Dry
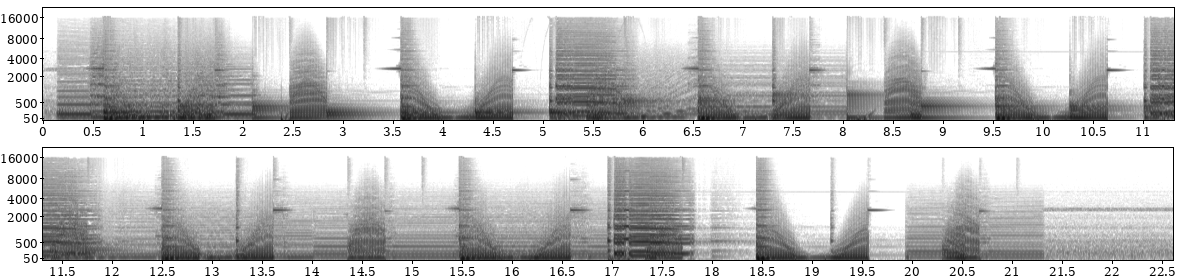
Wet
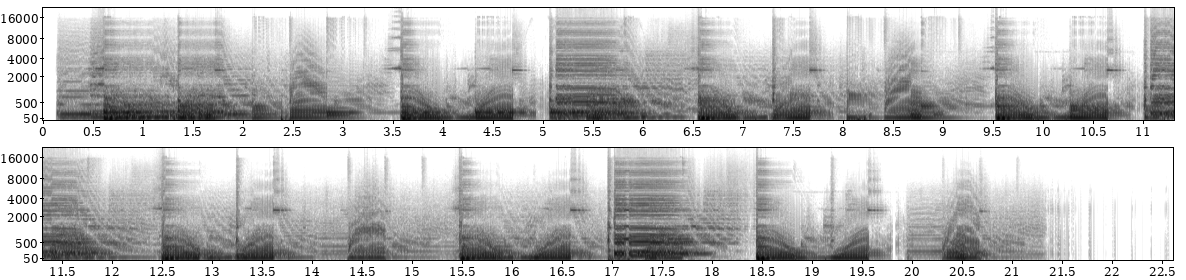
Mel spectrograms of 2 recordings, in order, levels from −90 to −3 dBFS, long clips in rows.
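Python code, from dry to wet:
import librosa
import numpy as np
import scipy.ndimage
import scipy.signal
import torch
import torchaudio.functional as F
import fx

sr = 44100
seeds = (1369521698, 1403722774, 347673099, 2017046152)

y = fx.echo_stepped(x, sr, ms=223, hz=190.0, octaves=1.4, feedback_pct=70, wet_db=-5)
y = fx.env_flanger(y, sr, rest_ms=8.9, full_db=-17.0)
y = np.sign(y) * np.maximum(np.abs(y) - 10.0 ** (-42.5 / 20.0), 0.0)
y = y * 10.0 ** (4.5 / 20.0)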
